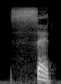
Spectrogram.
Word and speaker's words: cet: So for the masculine form, it will be ce, ce, and then it will be set.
